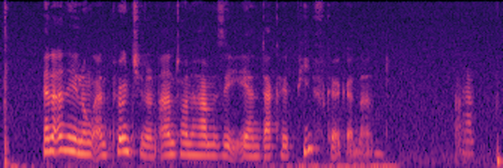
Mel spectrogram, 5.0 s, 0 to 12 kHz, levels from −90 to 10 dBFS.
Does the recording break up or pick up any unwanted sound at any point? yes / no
yes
